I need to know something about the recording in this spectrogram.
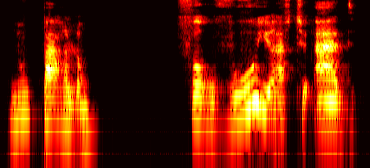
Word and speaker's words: parlons: For nous, which is the correct we, okay, and especially in written, you have to add ons, and you pronounce it on. Nous parlons.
